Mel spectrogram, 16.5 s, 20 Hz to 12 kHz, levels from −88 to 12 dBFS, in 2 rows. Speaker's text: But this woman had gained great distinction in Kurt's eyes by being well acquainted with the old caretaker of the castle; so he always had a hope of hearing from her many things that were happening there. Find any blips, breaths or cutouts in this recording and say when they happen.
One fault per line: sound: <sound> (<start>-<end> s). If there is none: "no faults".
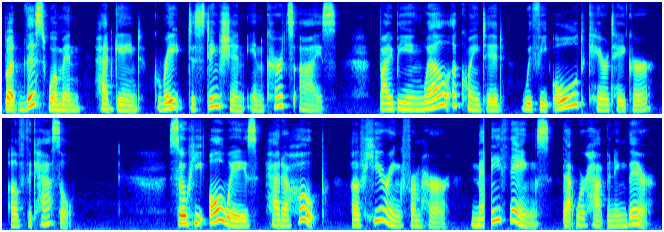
sound: dropout (14.3-14.4 s)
